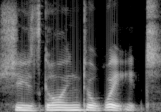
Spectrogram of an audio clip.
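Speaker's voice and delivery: said through gritted, clenched teeth. Narrator reading a character's prediction, spoken through gritted teeth. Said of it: "predicted between gritted teeth".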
